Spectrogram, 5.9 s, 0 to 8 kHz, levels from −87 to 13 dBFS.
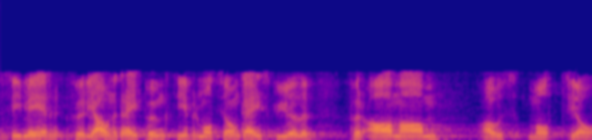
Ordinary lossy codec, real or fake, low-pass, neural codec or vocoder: AAC, 16 kbps; real; 7.2 kHz; none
